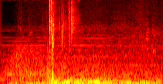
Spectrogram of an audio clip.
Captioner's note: shutter click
